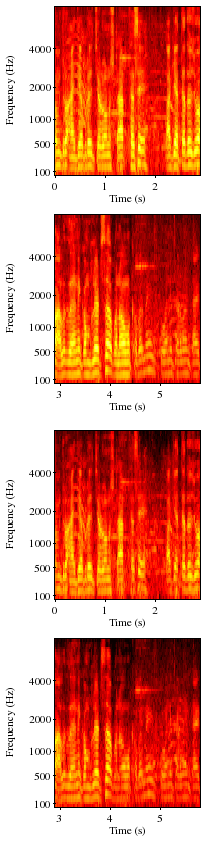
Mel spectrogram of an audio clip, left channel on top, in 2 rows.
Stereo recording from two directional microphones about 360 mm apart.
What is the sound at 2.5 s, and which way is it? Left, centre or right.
Speech, centre.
